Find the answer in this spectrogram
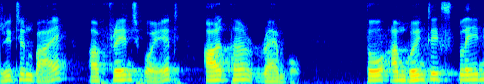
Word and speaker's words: Arthur Rimbaud: Okay, and remember this is a French word. And it should be pronounced like Arthur Rimbaud.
